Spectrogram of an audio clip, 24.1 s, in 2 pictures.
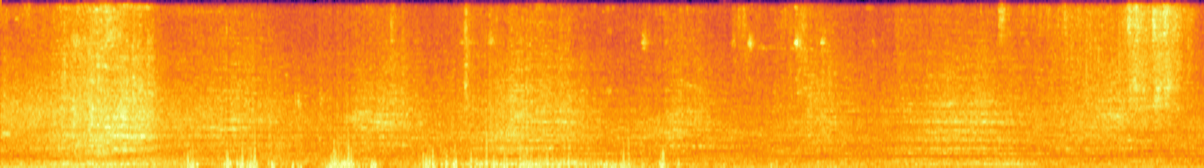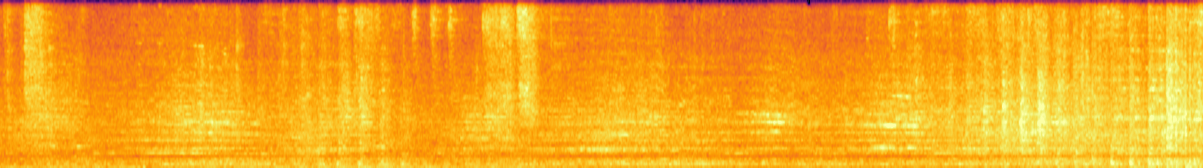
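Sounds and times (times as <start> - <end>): freight train rumbling and rattling: 0.0 - 24.0.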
